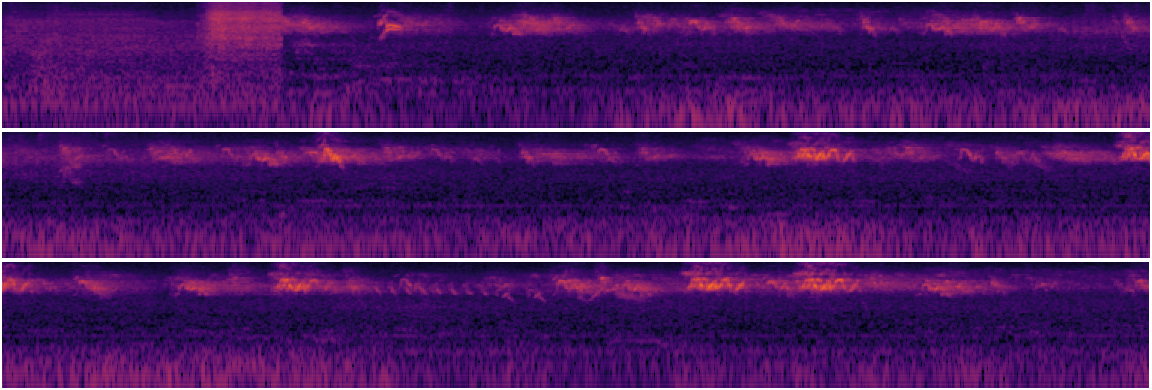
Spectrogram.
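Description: Small birds chirping over and over, in short high chirps, over a low steady rumble. A brief hiss comes about a second in.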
